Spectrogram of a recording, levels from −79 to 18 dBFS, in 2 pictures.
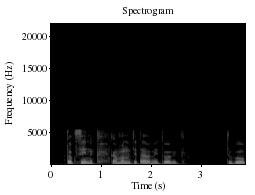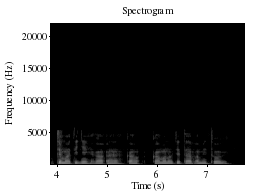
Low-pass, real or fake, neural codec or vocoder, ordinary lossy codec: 5.4 kHz; real; none; AAC, 24 kbps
